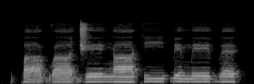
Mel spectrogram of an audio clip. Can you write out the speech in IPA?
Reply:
paː˨ɡʷaː˨ d͡ʒeː˦ŋaː˦ kiː˦ɓe˦meː˦ bɛ˦

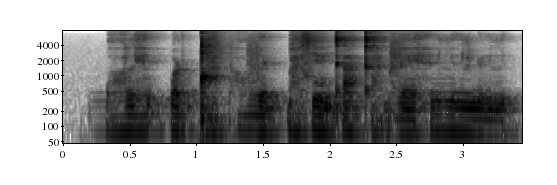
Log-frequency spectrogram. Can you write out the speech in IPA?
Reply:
ɡ͡bɔ̤lɛ̤w ɡ͡bɔɖǃa̤pʰɔ̤ vɘɖ k͡pa̤sɛ̃kʼa kʼa̤ɖvɛhɨ lɨlɳɨl

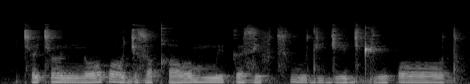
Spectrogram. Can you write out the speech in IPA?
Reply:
cʰɜcʰʌːnːɔːpɔː ɟʌzɔqʰɔːmːɪː kɜzɪft͡sʰuː diɟɪːɟɪd ɖɪː pɔːd

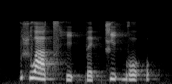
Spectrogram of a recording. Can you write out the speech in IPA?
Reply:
ɕwa˥˧ t͡sʰi˨ʔ pe˨k̚t͡ɕi˦ʔɡo˦ʔ

